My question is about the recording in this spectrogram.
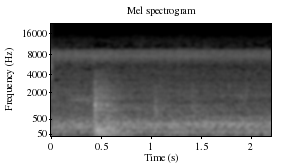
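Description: Kitchen cabinet door pulled open by its chrome handle, with a single knock about half a second in.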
